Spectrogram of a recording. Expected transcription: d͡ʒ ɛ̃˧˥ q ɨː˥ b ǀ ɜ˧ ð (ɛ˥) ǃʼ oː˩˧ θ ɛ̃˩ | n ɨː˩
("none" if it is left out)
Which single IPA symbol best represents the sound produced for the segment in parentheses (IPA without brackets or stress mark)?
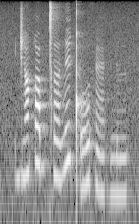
e˥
